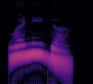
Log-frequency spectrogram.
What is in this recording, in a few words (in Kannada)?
"ವೈಣಕ", kannada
